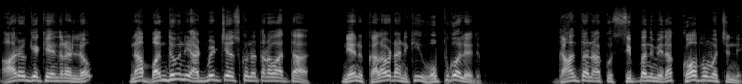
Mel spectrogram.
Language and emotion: Telugu, angry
